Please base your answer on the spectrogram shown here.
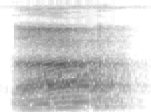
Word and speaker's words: ت: کو صحیح کرنا ہے۔ تا یہ نرمی سے ادا کرنا ہے، اور طا کو موٹا کرنا ہے۔ الثا، سین، شین، صاد،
